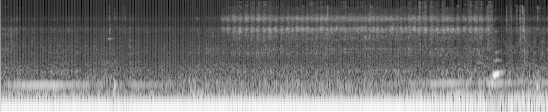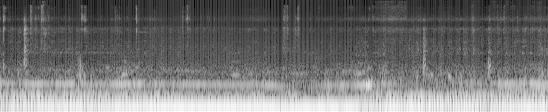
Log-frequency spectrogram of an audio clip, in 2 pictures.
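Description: Deep, steady engine rumble with mild revving and no knocking, a healthy-sounding engine without piston slap.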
